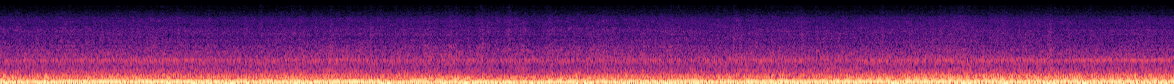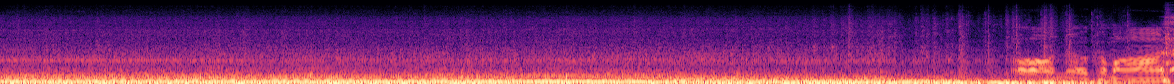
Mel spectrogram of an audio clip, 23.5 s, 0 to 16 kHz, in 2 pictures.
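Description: A 1966 Ford truck V8 running rough just after a cold start, a loud steady low engine rumble that holds for most of the stretch before breaking up and faltering near the end.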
